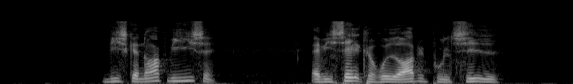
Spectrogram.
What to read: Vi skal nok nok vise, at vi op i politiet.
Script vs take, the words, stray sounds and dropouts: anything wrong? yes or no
yes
